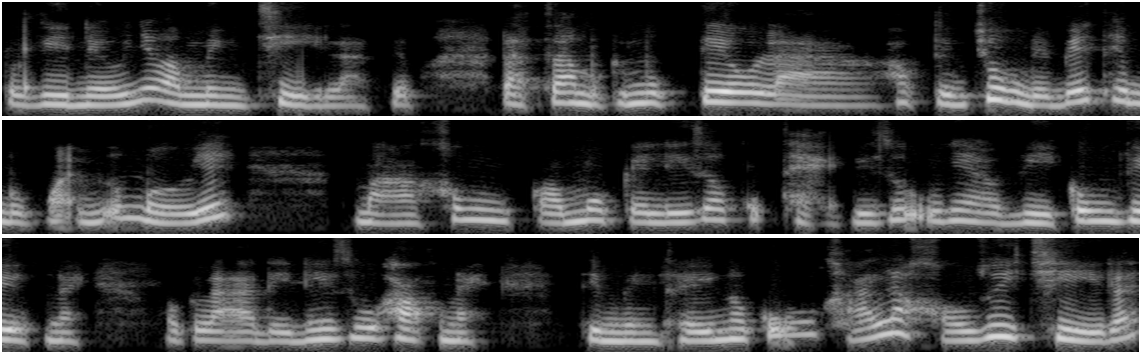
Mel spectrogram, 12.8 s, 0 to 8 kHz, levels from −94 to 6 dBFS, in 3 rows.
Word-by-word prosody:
bởi - - -4
vì 205 -1 +3
nếu 195 +1 +2
như 290 +7 0
mà 250 - +3
mình 200 -3 0
chỉ 195 -2 -1
là, 185 0 -10
kiểu, - - -9 0.3
đặt 225 -2 -4
ra 245 - +3
một 220 -3 +1
cái 225 0 0
mục 235 -1 -2
tiêu 250 -3 +9
là 185 -5 -3
học 245 - -11
tiếng 215 -3 0
Trung 290 -6 +5
để 195 - 0
biết 260 +9 +2
thêm 270 -4 0
một 210 - -4
ngoại - - -6
ngữ 210 - -2
mới 210 -9 +2
ấy, 320 +6 +2 0.4
mà 205 -3 -4
không 260 -1 -3
có 200 - -3
một 240 +5 +1
cái 215 -5 -3
lý 205 +1 +1
do 260 +2 -2
cụ 260 - -12
thể, 230 - -9
ví 200 - -2
dụ 260 - -3
như 240 -1 -2
là 205 - -6
vì 190 0 -1
công 235 -1 +4
việc 225 -2 +3
này, 195 -1 -5 0.3
hoặc 210 0 -10
là 205 -1 -2
để 190 -1 -4
đi 225 +4 +1
du 250 +1 0
học 235 -2 +3
này, 190 -2 -4 0.4
thì 215 - +3
mình 190 -1 0
thấy 200 -1 +2
nó 230 +2 +2
cũng 330 +8 -3
khá 225 +5 -5
là 355 +4 +4
khó 200 - -4
duy 285 +3 +6
trì 225 -8 +3
đấy. 230 +9 -1
215 Hz, 290 wpm, -21 LUFS, 200-245 Hz, 0.4 s, tiêu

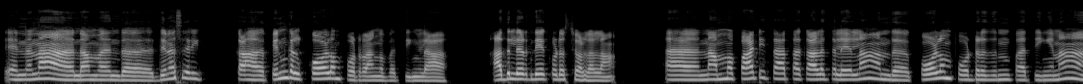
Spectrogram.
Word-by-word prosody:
என்னன்னா 230 +4 +2 0.3
நம்ம 215 0 +1
இந்த 200 0 0 0.3
தினசரி 270 +4 -1 0.4
க - - +1 0.3
பெண்கள் 280 +2 +3
கோலம் 265 +1 +3
போடுறாங்க 190 -2 -2
பார்த்தீங்களா, 180 0 -3 0.6
அதுலேருந்தே 240 0 +3
கூட 230 -1 -1
சொல்லலாம். 180 -3 -1 0.7
அ - - +4 0.3
நம்ம 245 +3 +2
பாட்டி, 285 +4 +2
தாத்தா 255 -1 0
காலத்துலலாம் 230 +2 +1
அந்த 220 -3 -1 0.3
கோலம் 275 +4 +2
போடுறதுன்னு 220 0 -3
பார்த்தீங்கன்னா, 205 +5 -3
230 Hz, 115 wpm, -23 LUFS, 210-260 Hz, 0.7 s, அ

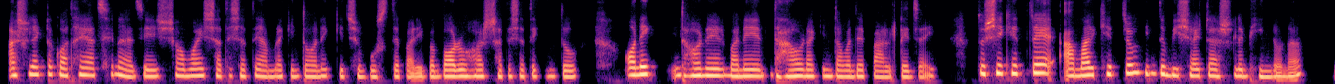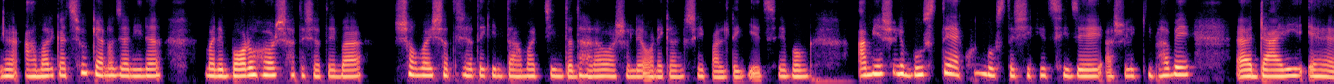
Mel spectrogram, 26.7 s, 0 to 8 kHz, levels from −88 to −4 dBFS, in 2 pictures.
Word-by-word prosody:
আসলে 240 +3 0
একটা 245 +1 -4
কথাই 220 +2 +1
আছে 215 - -14
না - - +3 0.2
যে - - -1 0.3
সময়ের 200 +1 +1
সাথে, 195 0 -4
সাথে 190 0 -3
আমরা 180 +1 -1
কিন্তু 185 0 -4
অনেক 195 +1 -3
কিছু 185 0 -6
বুঝতে 175 +1 -4
পারি 90 +1 -1
বা - - 0
বড় 185 0 +4
হওয়ার 185 0 0
সাথে, 185 0 -3
সাথে 185 0 -4
কিন্তু 185 -1 -3 0.6
অনেক 240 +2 +7 0.4
ধরনের 210 0 +4
মানে 190 +1 +4 0.3
ধারণা 190 +1 +3
কিন্তু 190 -1 -2
আমাদের 180 +1 0
পাল্টে 170 0 -2
যায়। 165 - -5 0.4
তো - - +2
সেক্ষেত্রে 270 0 +3 0.3
আমার 210 +2 +5
ক্ষেত্রেও 245 +3 +2
কিন্তু 265 0 0
বিষয়টা 200 -1 -2
আসলে 195 +1 -3
ভিন্ন 175 -1 0 0.2
না। 200 - 0 0.4
উম 195 +1 +2
আ - - -5 0.2
আমার 195 +2 +3
কাছেও 215 +7 0
কেন 215 -2 +3
জানি 195 -1 +2
না 200 - +3 0.5
মানে 195 -1 +4
বড় 200 +2 +6
হওয়ার 215 0 +4
সাথে, 220 -1 -6
সাথে 185 0 -3
বা 185 - +2 0.5
সময়ের 210 -3 +2
সাথে, 210 - -3
সাথে 200 +1 -1
কিন্তু 195 -1 -3
আমার 190 0 0
চিন্তাধারাও 185 0 0
আসলে 180 -1 -3
অনেকাংশেই 180 +1 -3
পাল্টে 165 +1 -3
গিয়েছে। 90 - -6
এবং 185 -1 +1 0.6
আমি 235 +4 +5
আসলে 260 0 +3
বুঝতে, 235 +5 +1
এখন 280 - -14
বুঝতে 210 -1 -2
শিখেছি 205 +1 -6
যে 190 -1 +4 0.2
আসলে 195 +1 -4
কিভাবে 210 +3 +2 0.6
আ - - +6 0.2
ডায়েরি 190 +2 +4
অ্যা 190 - +3
195 Hz, 165 wpm, -18 LUFS, 185-210 Hz, 0.6 s, অনেক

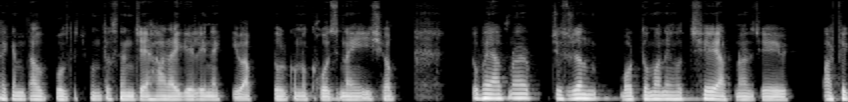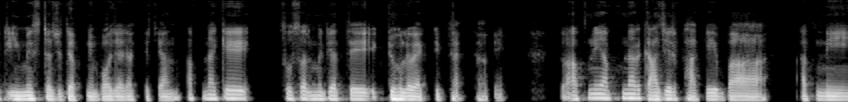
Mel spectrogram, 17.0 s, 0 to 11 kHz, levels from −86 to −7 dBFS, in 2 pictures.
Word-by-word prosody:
থাকেন 110 -2 0
তাও 100 -1 +2 0.5
শুনতেছেন 105 -1 -1
যে, 105 - +2
"হারায় 100 -1 +2
গেলে 100 0 +2
নাকি? 100 +1 -7
আপ - - -7 0.2
তোর 100 -1 +1
কোন 100 - -1
খোঁজ 95 -1 0
নাই" 100 0 +2
এইসব। 100 0 -3 0.8
তো - - -4
ভাই 140 0 +7
আপনার 140 +1 +1 0.3
সিচুয়েশন 130 +1 +4 0.4
বর্তমানে 115 +1 +2
হচ্ছে 110 +2 -1 0.2
আপনার 100 -1 -2
যে 95 - +1 0.5
পারফেক্ট 110 +2 -1
ইমেজটা 110 0 +4
যদি 95 - -5
আপনি 100 - -5
বজায় 95 0 +2
রাখতে 95 0 -5
চান, 95 +1 -1 0.2
আপনাকে 125 +1 -1 0.5
সোশ্যাল 120 -1 0
মিডিয়াতে 110 -1 0 0.2
একটু 110 +2 -2
হলেও 105 -2 +6
একটিভ - - -7
থাকতে - - -7
হবে। 95 - -10 0.6
তো - - -13
আপনি 130 +5 -2
আপনার 135 +1 +1
কাজের 105 +2 +3
ফাঁকে 105 -1 -1 0.2
বা 100 -1 +1 0.6
আপনি 100 0 0
105 Hz, 150 wpm, -22 LUFS, 100-115 Hz, 0.8 s, ভাই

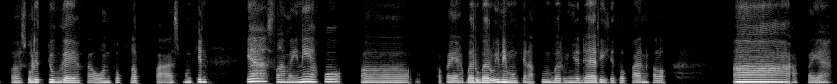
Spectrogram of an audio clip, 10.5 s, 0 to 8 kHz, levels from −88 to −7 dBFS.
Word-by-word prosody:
eee, 185 -1 -7
sulit 200 +2 -1
juga 195 -2 +2
ya 180 -1 -2
Kak 185 -1 -14
untuk 185 0 -7
lepas, 95 - -12
mungkin 215 +3 -2 0.5
ya 255 +1 +5
selama 200 -2 -3
ini 230 +4 +7
aku, 235 +1 -3 0.3
eee, 185 -1 -6 0.4
apa 190 +1 -13
ya, 190 -1 -5
baru-baru 190 0 +1
ini 210 0 +7
mungkin 185 0 -5
aku 200 -2 -8
baru 180 0 -7
menyadari 185 +2 -4
gitu 180 0 -11
kan 190 +1 -8
kalau, 180 0 -11 0.9
eee, 215 -1 +7
apa 195 0 -18
ya, 195 0 -9
190 Hz, 155 wpm, -22 LUFS, 185-210 Hz, 0.9 s, ini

